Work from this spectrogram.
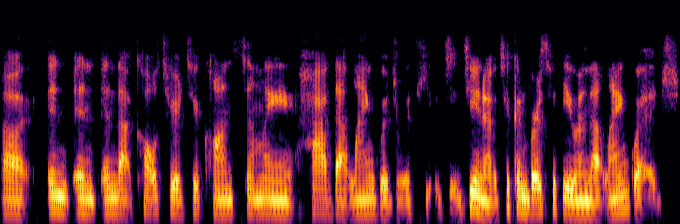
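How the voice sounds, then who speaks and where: A woman with a Filipino accent speaks at a moderate pace in a very deep, low voice, her intonation fairly even and her speech hardly broken by pauses. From Philippines and Guam. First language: Tagalog. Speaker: actress and producer. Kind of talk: interview conversation.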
